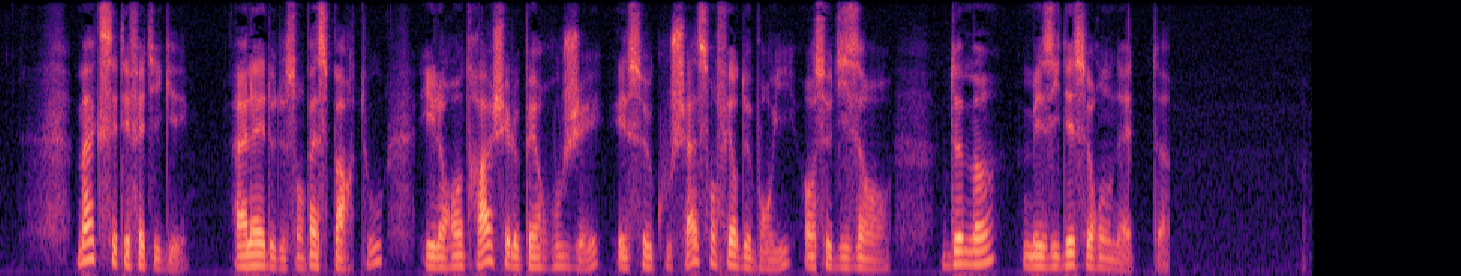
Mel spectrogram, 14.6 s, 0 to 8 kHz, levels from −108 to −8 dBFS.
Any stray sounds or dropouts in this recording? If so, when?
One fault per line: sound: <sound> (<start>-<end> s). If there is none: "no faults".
no faults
